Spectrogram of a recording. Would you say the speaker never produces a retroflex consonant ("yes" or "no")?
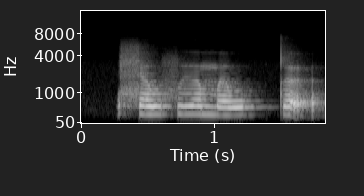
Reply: yes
